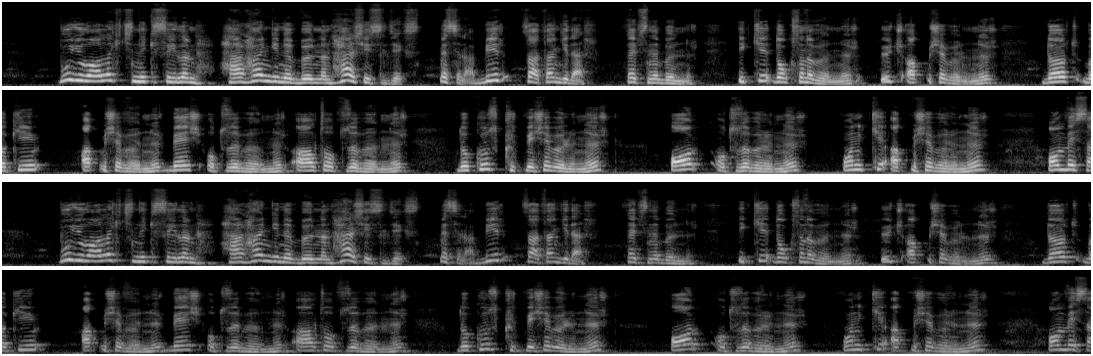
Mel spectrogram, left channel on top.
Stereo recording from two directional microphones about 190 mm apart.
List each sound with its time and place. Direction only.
0.5 s speech: 15° left (ahead or behind)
